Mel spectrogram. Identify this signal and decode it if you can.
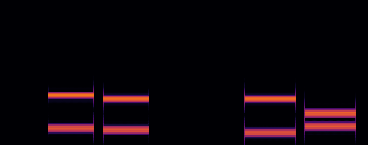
Aircraft SELCAL, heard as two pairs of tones. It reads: ES-DR BR-FL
